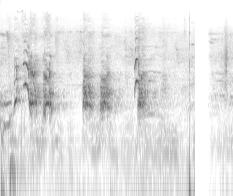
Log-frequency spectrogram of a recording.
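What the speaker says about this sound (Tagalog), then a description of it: "Ingay na aking mga aso" Several dogs bark in quick bursts, loud and close, with yips and whines between the barks and a short pause near the end.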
